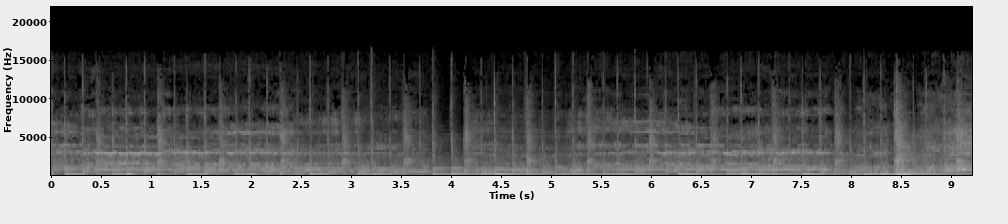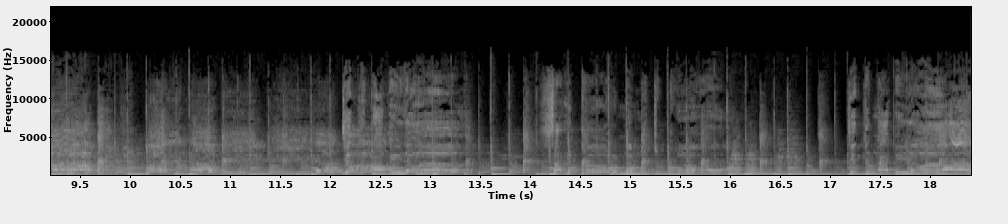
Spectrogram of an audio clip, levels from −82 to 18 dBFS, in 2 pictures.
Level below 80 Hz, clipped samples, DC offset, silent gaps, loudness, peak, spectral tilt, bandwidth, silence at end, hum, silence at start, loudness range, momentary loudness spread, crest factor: -44 dBFS; under 0.1%; under 0.1%; none; -24 LUFS; -4 dBFS; -4 dB/octave; 16 kHz; 0 s; none; 0 s; 4 LU; 6 LU; 20 dB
